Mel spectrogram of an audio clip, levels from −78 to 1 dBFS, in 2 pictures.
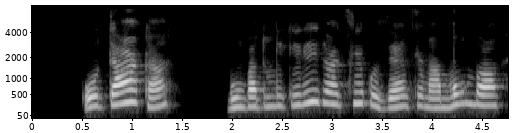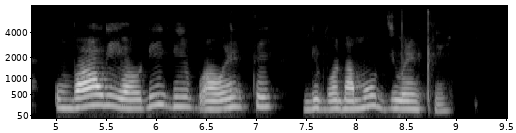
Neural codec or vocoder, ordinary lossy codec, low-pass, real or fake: autoencoder, 22.05 kHz, a latent of 192 numbers a frame, VITS, trained on one speaker; Opus, 64 kbps; 7.2 kHz; fake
